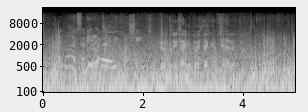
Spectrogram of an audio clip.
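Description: A woman speaks close to the microphone over the wind.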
